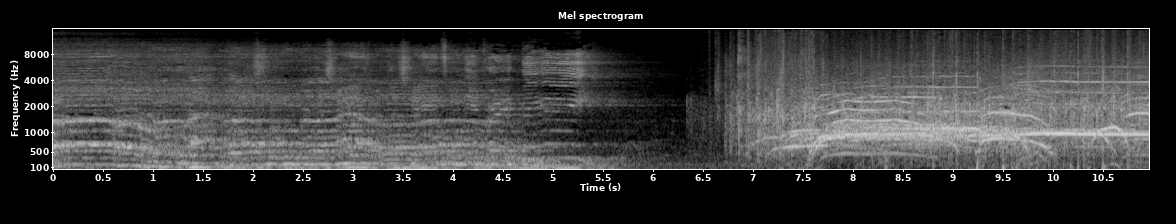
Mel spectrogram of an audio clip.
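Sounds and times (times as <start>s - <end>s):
a cappella singing: 0.0s - 5.5s
audience applause and cheering: 6.4s - 10.9s
high shouts and whoops: 7.2s - 10.9s.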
